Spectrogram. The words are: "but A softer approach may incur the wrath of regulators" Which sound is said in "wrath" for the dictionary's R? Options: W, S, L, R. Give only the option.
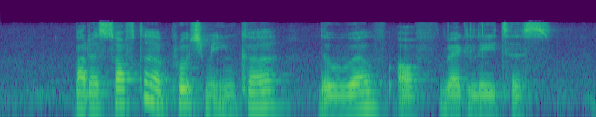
W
